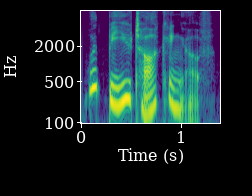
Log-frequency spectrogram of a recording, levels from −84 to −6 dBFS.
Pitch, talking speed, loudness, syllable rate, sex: 220 Hz, 215 wpm, -16 LUFS, 4.8 syllables/s, female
